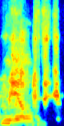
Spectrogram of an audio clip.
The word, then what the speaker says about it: Emil: Jeremy Aguirre, Emile Franco, or Diego Romero. So I don't know how to pronounce this name. Emil, he's American, so it's Emil.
